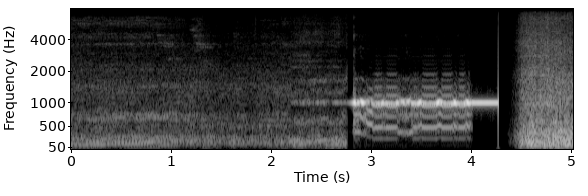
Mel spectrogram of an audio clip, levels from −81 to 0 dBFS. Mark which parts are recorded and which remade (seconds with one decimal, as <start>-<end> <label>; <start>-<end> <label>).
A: 0.0-2.2 recorded; 2.2-4.0 remade; 4.0-5.0 recorded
